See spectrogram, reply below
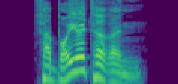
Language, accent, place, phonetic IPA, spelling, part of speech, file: German, Germany, Berlin, [fɛɐ̯ˈbɔɪ̯ltəʁən], verbeulteren, adjective, De-verbeulteren.ogg
- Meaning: inflection of verbeult: 1. strong genitive masculine/neuter singular comparative degree 2. weak/mixed genitive/dative all-gender singular comparative degree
